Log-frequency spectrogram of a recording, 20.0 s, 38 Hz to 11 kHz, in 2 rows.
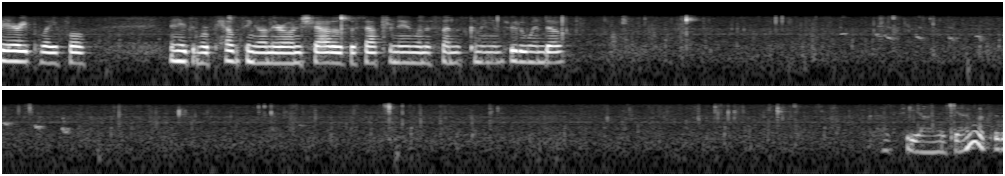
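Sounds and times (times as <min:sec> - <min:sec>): puppies suckling clicks: 0:01.9 - 0:20.0
puppy tiny squeaks: 0:07.7 - 0:12.0.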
